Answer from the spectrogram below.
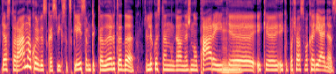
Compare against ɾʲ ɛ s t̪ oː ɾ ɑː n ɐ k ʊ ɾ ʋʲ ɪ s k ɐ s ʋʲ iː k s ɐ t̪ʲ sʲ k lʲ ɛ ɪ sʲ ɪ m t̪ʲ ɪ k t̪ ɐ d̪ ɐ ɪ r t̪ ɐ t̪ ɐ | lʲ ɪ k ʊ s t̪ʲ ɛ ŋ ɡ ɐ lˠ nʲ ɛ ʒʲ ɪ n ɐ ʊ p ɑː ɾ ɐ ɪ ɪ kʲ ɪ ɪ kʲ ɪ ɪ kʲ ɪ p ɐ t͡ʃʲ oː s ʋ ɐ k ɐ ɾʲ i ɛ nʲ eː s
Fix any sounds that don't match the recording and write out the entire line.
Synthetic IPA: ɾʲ ɛ s t̪ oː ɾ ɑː n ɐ k ʊ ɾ ʋʲ ɪ s k ɐ s ʋʲ iː k s ɐ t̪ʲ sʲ k lʲ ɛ ɪ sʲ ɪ m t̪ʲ ɪ k t̪ ɐ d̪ ɐ ɪ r t̪ ɐ d̪ ɐ | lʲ ɪ k ʊ s t̪ʲ ɛ n ɡ ɐ lˠ nʲ ɛ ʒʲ ɪ n ɐ ʊ p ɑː ɾ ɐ ɪ ɪ kʲ ɪ ɪ kʲ ɪ ɪ kʲ ɪ p ɐ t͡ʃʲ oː s ʋ ɐ k ɐ ɾʲ i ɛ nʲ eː s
